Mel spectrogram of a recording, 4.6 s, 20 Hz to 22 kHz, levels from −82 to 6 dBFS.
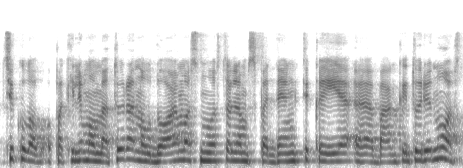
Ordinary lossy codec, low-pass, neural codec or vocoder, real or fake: Opus, 64 kbps; 9.9 kHz; none; real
